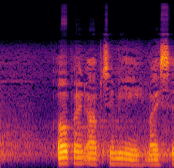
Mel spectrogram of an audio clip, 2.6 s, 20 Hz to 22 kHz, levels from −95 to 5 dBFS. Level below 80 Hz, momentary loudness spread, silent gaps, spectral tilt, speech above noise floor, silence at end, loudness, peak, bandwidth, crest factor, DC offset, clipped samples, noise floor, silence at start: -74 dBFS; 8 LU; none; -3 dB/octave; 25 dB; 0 s; -17 LUFS; 0 dBFS; 16 kHz; 18 dB; under 0.1%; under 0.1%; -41 dBFS; 0 s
